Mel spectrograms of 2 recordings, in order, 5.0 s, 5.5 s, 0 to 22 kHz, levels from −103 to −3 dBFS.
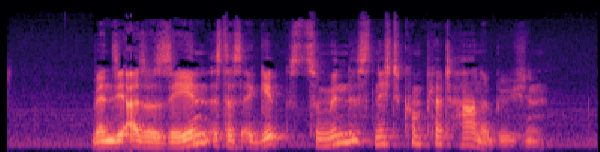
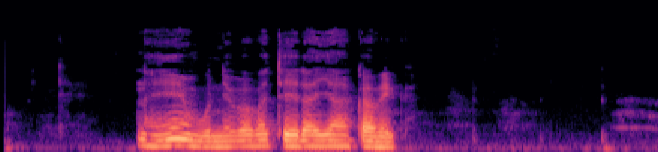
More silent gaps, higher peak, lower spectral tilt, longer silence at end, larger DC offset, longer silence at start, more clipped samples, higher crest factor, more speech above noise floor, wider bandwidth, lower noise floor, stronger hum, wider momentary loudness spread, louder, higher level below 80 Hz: neither; first, -8 dBFS vs -12 dBFS; second, -4 dB/octave vs -10 dB/octave; about the same, 0.45 s vs 0.4 s; neither; first, 0.75 s vs 0.05 s; neither; first, 24 dB vs 18 dB; second, 31 dB vs 41 dB; first, 15.5 kHz vs 10.5 kHz; second, -61 dBFS vs -67 dBFS; neither; first, 16 LU vs 9 LU; about the same, -29 LUFS vs -27 LUFS; second, -78 dBFS vs -54 dBFS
